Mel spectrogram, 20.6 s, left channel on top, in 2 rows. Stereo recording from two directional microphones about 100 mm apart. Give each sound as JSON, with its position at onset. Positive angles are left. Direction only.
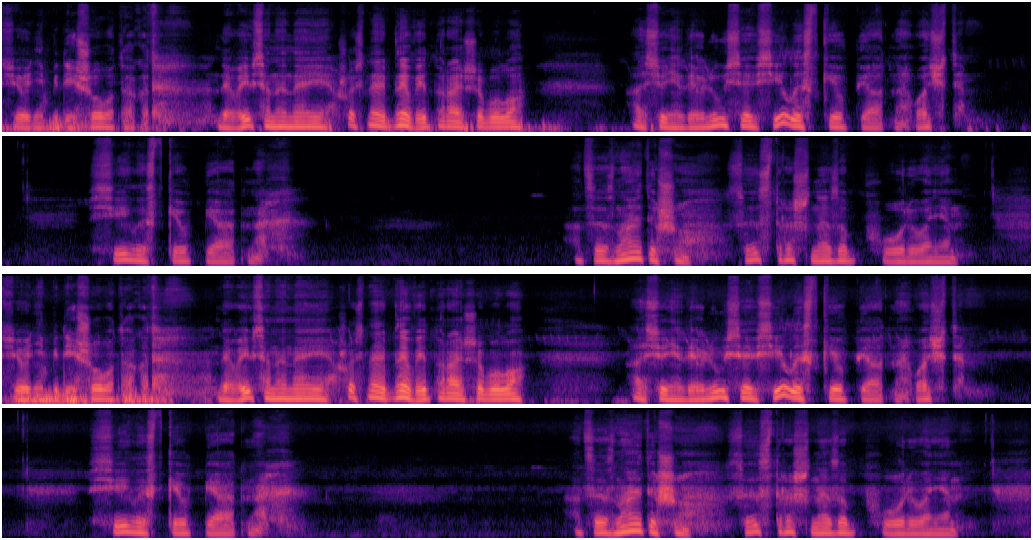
{"t": 0.0, "sound": "speech", "side_deg": 0}
{"t": 0.6, "sound": "speech", "side_deg": 15}
{"t": 5.6, "sound": "speech", "side_deg": 10}
{"t": 11.1, "sound": "speech", "side_deg": 15}
{"t": 16.0, "sound": "speech", "side_deg": 10}
{"t": 20.1, "sound": "whispering", "side_deg": 10}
